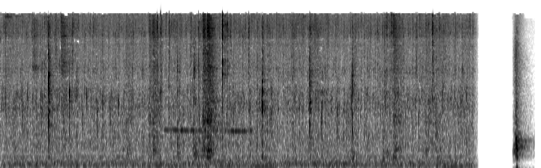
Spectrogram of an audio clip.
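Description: Tilapia and tomatoes simmering in broth in a pan: steady bubbling with a low rumble and scattered pops. It cuts off about eight seconds in, and a single short loud hit follows.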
